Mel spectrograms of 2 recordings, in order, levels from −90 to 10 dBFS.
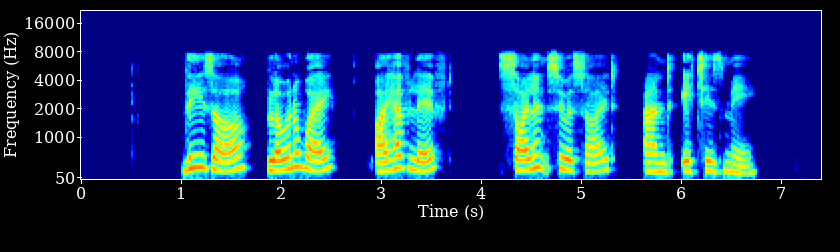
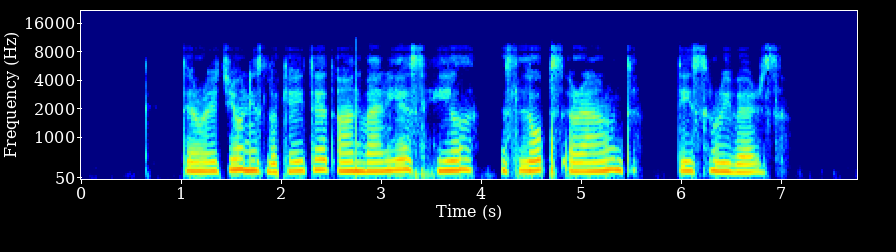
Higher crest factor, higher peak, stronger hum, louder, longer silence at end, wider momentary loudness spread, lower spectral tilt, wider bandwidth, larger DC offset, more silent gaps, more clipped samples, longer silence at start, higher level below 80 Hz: first, 18 dB vs 12 dB; first, -4 dBFS vs -10 dBFS; neither; about the same, -20 LUFS vs -22 LUFS; second, 0.65 s vs 0.9 s; about the same, 11 LU vs 10 LU; second, -3.5 dB/octave vs -6.5 dB/octave; second, 8.4 kHz vs 9.4 kHz; neither; first, 1.77-1.84 s, 2.62-2.70 s, 2.81-2.86 s, 3.78-4.15 s, 5.48-5.61 s vs none; neither; about the same, 1 s vs 1.05 s; second, -66 dBFS vs -58 dBFS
